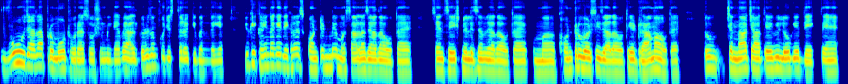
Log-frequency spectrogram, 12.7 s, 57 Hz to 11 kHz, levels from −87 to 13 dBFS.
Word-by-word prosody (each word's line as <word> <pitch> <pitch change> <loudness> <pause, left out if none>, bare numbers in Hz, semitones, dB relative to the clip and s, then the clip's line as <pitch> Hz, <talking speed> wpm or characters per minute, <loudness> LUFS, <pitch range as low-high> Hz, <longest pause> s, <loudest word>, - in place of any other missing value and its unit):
वो 220 0 +6
ज़्यादा 180 -1 0
प्रमोट 150 -3 0
हो 130 - -2
रहा 130 - -1
है - - -3
सोशल 130 0 -7
मीडिया 125 -1 -5
पे 150 - -1
एल्गोरिदम 150 +6 -2
कुछ 295 - -7
इस 290 - -5
तरह 135 - -3
की 130 - -10
बन 125 -1 -8
गयी 120 - -6
है। 125 - -4
क्योंकि 190 +9 -7
कहीं 170 -3 -4
न 185 0 -3
कहीं 190 0 -1
देखा 165 0 -2
जाए 180 - -2
इस 170 - -7
कॉन्टेन्ट 155 +2 -2
में 175 - -3
मसाला 135 0 0
ज़्यादा 135 -1 +2
होता 125 0 -1
है 120 0 -2 0.3
सेंसेशनलिज़्म 135 -1 +2
ज़्यादा 130 -1 +2
होता 120 0 -2
है 125 0 0
म 120 0 0
कॉन्ट्रोवर्सी 145 +1 +3
ज़्यादा 125 -2 +3
होती 120 +3 0
है, 140 - +5
ड्रामा 130 +4 +2
होता 120 -3 0
है। 120 - -4 0.4
तो 155 -1 -2 0.2
च - - +1
ना 145 +1 +4
चाहते 145 0 +1
हुए 150 - +6
भी 155 - +3
लोग 145 -1 +5
ये 145 - +4
देखते 125 +1 -3
हैं। 130 0 -1
140 Hz, 245 wpm, -23 LUFS, 130-155 Hz, 0.4 s, वो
